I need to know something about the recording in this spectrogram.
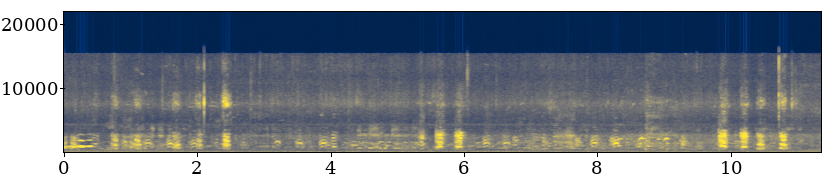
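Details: Hunting dogs barking during a wild boar hunt at Kayu Ampek, Tanjung Emas district, Tanah Datar regency: short sharp barks in scattered bursts, some clustered in quick runs, over steady low rumble and people talking.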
